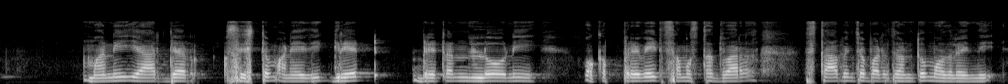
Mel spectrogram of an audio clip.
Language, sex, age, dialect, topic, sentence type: Telugu, male, 18-24, Central/Coastal, banking, statement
